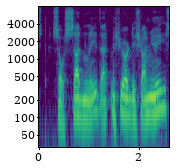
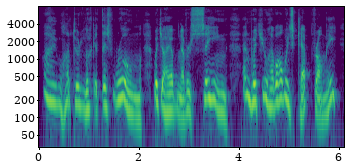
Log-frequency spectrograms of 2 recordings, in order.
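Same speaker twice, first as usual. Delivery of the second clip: higher, trying to sound light; forced playful; 8 semitones higher than usual. Acted. Christine forcing playfulness to fool Eric. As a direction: fake a playful tone to hide fear. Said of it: "tone she tried to render playful".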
